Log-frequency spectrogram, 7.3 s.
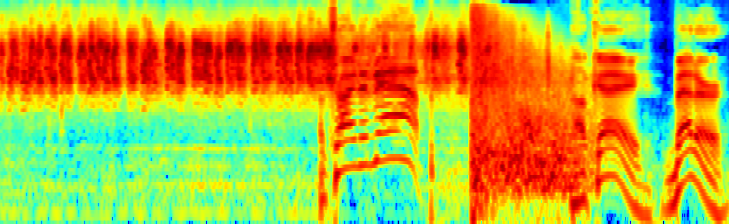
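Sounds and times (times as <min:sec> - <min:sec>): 
guinea hens calling: 0:00.0 - 0:05.2
speech: 0:03.2 - 0:07.2.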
